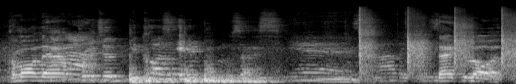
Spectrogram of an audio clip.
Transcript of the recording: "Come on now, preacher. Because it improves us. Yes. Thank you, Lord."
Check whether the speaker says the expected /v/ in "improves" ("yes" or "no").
no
